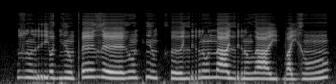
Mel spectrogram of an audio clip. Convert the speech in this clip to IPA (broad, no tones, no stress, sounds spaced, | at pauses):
z ũ r j ʌ ɡʲ õ pʼ ɛː z ɛː ɣ õ kʲ ũː kʰ əː lʲ r õ n aː lʲ r õ ð aː j b a j ɣ õ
